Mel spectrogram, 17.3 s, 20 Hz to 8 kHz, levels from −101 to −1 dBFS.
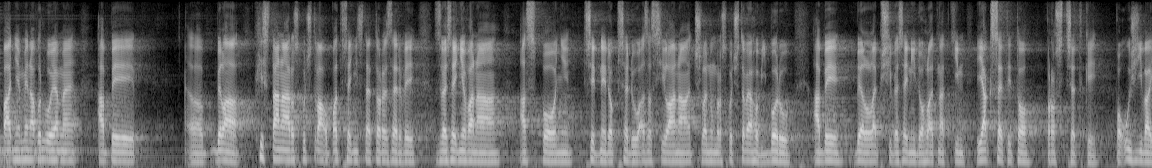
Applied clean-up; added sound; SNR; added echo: neural separator model SepFormer DNS4.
